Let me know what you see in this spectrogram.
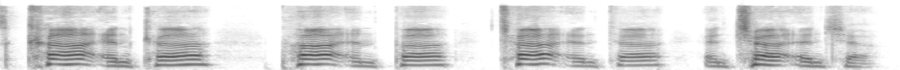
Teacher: four consonants that have aspirated and unaspirated pairs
